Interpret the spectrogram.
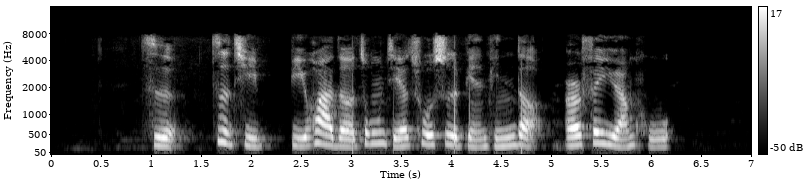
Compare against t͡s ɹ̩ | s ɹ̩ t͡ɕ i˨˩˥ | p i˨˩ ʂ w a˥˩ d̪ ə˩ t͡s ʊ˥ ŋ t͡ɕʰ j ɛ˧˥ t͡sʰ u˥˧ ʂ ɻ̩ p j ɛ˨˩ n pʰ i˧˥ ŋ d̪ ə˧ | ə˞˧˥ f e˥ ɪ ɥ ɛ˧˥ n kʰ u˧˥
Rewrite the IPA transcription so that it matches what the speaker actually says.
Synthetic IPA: t͡sʰ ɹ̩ | t͡s ɹ̩ t͡ɕ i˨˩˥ | p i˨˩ x w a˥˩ d̪ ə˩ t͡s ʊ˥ ŋ t͡ɕ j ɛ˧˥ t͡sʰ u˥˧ ʂ ɻ̩ p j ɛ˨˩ n pʰ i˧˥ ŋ d̪ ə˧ | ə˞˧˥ f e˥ ɪ ɥ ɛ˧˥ n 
